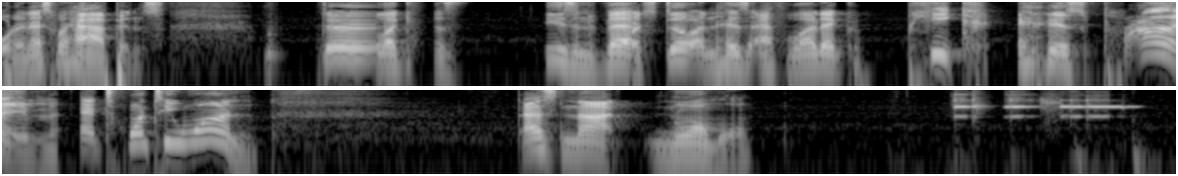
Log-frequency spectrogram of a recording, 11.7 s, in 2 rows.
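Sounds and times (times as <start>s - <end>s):
speech: 0.0s - 7.4s, 8.4s - 9.7s
phone alarm going off: 10.6s - 11.7s.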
